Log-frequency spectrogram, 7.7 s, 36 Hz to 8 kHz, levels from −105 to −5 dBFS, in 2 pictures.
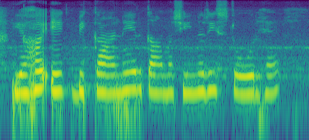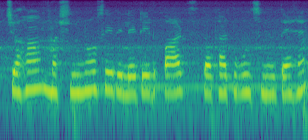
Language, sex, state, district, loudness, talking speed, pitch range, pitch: Hindi, female, Rajasthan, Bikaner, -19 LUFS, 125 wpm, 220-240 Hz, 230 Hz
